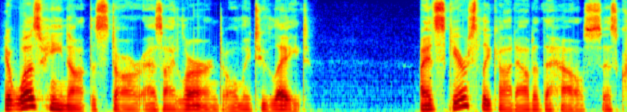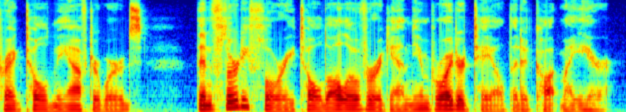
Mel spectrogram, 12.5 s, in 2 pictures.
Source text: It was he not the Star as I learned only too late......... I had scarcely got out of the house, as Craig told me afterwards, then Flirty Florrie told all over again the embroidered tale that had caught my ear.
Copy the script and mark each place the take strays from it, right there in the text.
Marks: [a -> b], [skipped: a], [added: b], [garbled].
It was he not the Star as I learned only too late......... I had scarcely got out of the house, as Craig told me afterwards, then Flirty Florrie told all over again the embroidered tale that had caught my ear.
